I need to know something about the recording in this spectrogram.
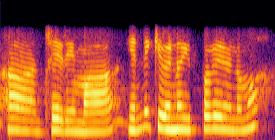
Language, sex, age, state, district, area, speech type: Tamil, female, 18-30, Tamil Nadu, Tiruvarur, rural, conversation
